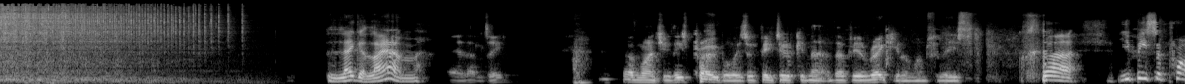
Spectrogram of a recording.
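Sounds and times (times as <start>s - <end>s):
spun wheel ratcheting clicks over a whirring rush: 0.0s - 2.6s
speech: 3.3s - 11.8s.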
